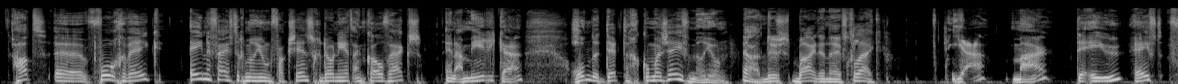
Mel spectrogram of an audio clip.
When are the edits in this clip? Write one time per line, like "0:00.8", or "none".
none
